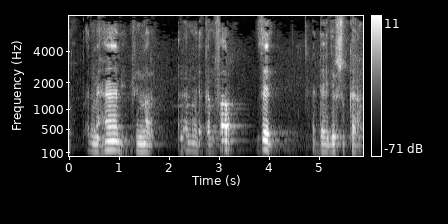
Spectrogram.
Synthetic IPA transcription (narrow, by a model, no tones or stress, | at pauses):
t̪ˤəlmæɦæbifinːɑɾˤ | ʔəlʕalmæd̪ækænfɑɾˤ | zæl | ħad̪ːæjd̪iɾsʊkːæɾa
